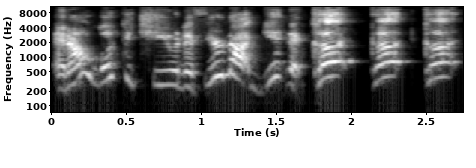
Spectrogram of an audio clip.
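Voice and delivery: high, animated imitation of a pastor's accent; Jensen Franklin's accent. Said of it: "his accent".

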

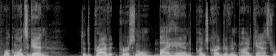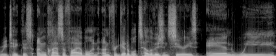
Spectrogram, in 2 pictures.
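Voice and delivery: mock-grand podcast announcer opening; announcer intro. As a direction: announce it like an old TV host.

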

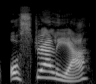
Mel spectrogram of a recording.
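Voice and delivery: put-on Australian accent. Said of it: "he doesn't say it like that".

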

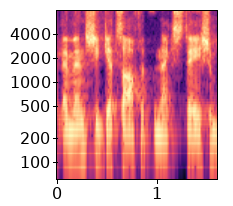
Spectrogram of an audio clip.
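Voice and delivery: ordinary talk, nothing marked

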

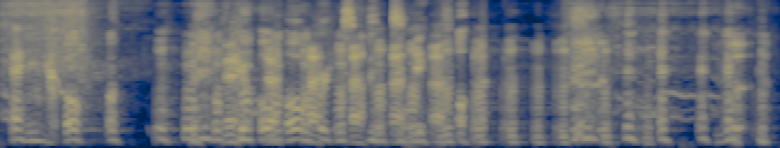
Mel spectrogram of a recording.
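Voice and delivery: breaking up with laughter mid-sentence; laughing. Real, not acted. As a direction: struggle to get it out through giggles. Cracks up at own story.

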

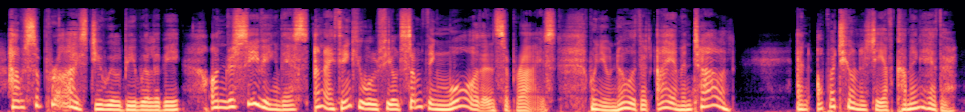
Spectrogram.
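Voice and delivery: eager Marianne letter. Acted. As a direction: read it as a hopeful young correspondent. Reads Marianne's letter in her voice.

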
